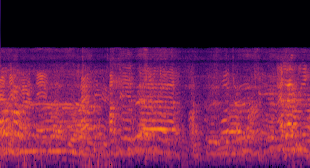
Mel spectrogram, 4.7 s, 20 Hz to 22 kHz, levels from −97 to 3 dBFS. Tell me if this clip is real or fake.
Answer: real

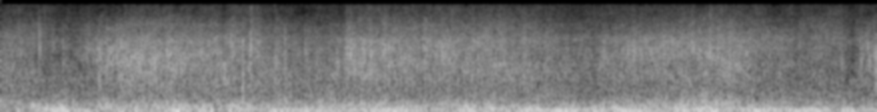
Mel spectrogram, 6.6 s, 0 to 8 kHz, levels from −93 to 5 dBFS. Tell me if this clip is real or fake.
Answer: fake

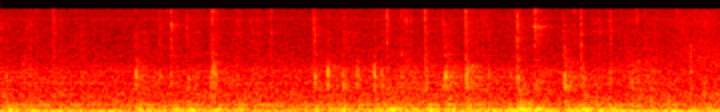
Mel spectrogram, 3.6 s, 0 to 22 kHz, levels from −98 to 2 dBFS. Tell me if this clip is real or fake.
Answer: real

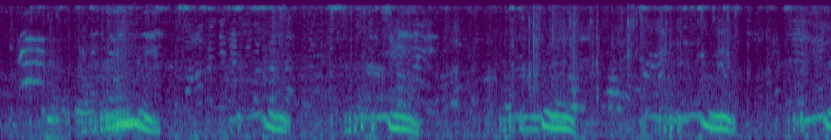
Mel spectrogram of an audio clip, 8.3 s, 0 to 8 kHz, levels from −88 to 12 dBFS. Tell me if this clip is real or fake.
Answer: fake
